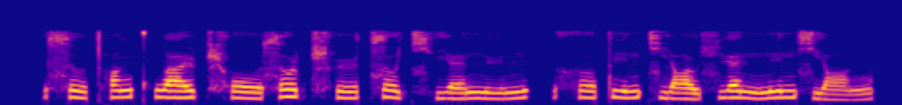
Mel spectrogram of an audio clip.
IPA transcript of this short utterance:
s ɹ̩˨˩ t̪ʰ ɑ˦ ŋ kʰ w a˧˥ ɪ̯ ʈ͡ʂʰ o˨˩ ʊ̯ s ɤ˥ ʈ͡ʂʰ ɻ̩˧˥ t͡s ɤ˥˩ t͡ɕʰ j ɛ˧˥ n̪ y˧˥ n | x ɤ˧˥ t̪ i˧˥ n t͡ɕ j ɑ˨˩ ʊ̯ ɕ ɥ ɛ˥˩ n n̪ i˥ n ɕ j ɑ˨˩˦ ŋ

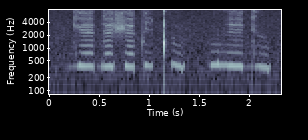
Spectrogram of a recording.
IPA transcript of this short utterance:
ɡʲ ɛː ɡ ɛ ʃ ɛ t i ǃʰ ɯ | ɯ ɦ eː ɡʲ ɯ

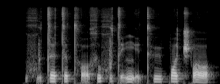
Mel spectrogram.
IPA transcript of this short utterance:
xʷ ḭ t ə t ə t̪ʰ ɔ̰ x ə xʷ ə t ḛ ŋ ḛ t̪ʰ ʉ p ɔ t͡ʃʼ ɔ

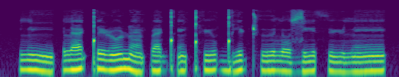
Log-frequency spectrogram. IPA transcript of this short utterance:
l ĩ | l æ ǃ i ɭ õ ɳ æ̃ p æ ǃʼ ẽ ǃʰ y u̯ ɡ͡ǃ i ʈʰ ɯ l o z i θ y l ẽ

